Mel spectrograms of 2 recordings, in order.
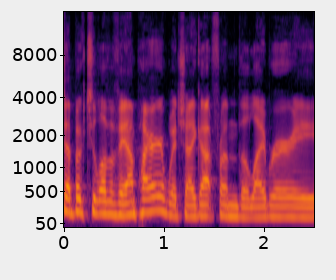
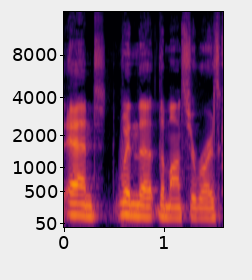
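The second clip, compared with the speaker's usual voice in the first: ordinary talk, nothing marked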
